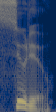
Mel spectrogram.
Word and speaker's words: sudo: That's why it's sudo. It rhymes with voodoo.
